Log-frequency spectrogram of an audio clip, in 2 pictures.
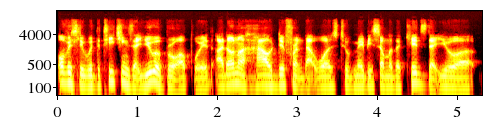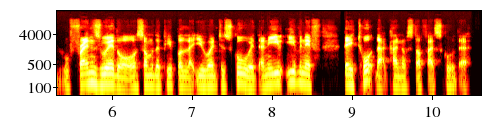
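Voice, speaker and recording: A man's voice: mid-range voice, fast, no room sound. A man in his thirties hosting a podcast, asking thoughtful questions with stammering restarts into a close studio mic. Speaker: podcast host. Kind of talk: interview questions. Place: small room at home.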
